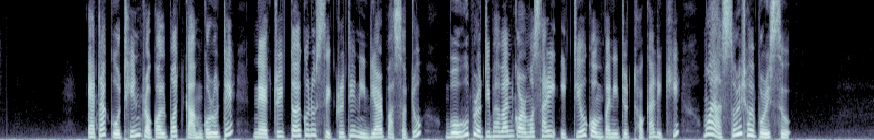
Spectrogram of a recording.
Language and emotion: Assamese, surprised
